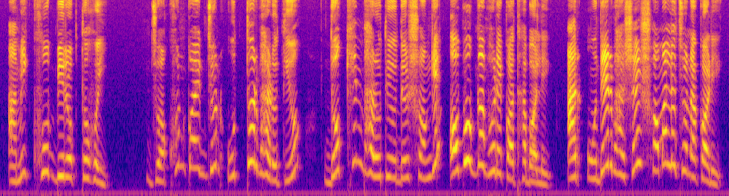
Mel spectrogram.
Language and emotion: Bengali, angry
